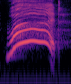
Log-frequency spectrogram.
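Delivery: high loud answer; loud, high-pitched reply; calling back. A narrator's reading. Froggy answers Grandma's call.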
